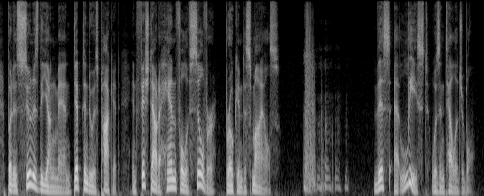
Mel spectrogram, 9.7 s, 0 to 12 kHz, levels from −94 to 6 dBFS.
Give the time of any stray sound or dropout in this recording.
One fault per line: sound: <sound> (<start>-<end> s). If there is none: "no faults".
sound: laugh (6.1-7.0 s)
